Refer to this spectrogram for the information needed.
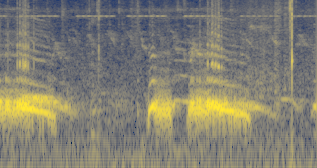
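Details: Tekukur, or spotted dove, calling for use as a lure: two drawn-out, soft, mellow coos, each gliding gently downward, separated by a short quiet pause.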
